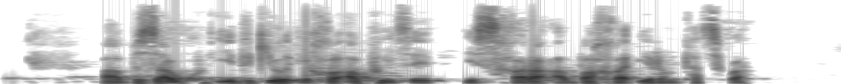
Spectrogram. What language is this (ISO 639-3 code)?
abk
